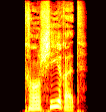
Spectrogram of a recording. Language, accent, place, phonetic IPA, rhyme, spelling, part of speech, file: German, Germany, Berlin, [ˌtʁɑ̃ˈʃiːʁət], -iːʁət, tranchieret, verb, De-tranchieret.ogg
- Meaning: second-person plural subjunctive I of tranchieren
